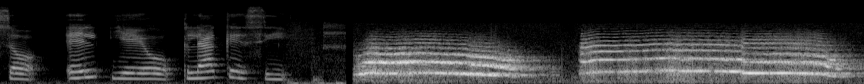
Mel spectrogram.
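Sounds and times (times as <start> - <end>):
speech: 0.0 - 3.7
elephant trumpeting: 3.6 - 8.6.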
